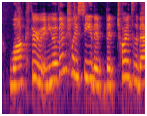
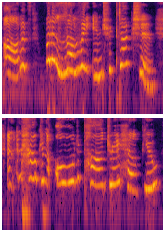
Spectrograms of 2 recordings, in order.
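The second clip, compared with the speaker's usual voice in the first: put-on little old halfling; 10 semitones higher than usual. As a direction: savour his own name like a proud old man. Padre answers the introduction.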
